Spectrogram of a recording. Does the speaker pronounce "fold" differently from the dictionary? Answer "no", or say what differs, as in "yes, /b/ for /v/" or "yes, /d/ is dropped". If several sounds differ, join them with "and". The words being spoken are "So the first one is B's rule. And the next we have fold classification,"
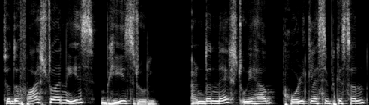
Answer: yes, /p/ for /f/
